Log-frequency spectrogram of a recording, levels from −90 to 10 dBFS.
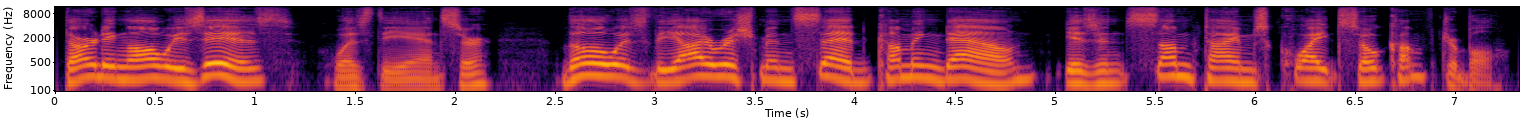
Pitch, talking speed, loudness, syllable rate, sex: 170 Hz, 150 wpm, -18 LUFS, 4.6 syllables/s, male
